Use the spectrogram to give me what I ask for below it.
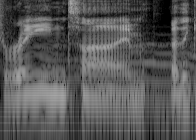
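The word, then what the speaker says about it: Reyn: I know it's pronounced Rain.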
